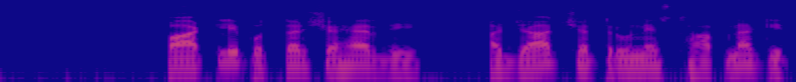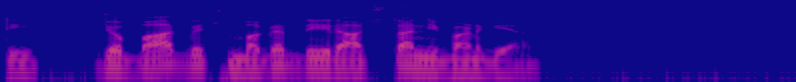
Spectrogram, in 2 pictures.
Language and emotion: Punjabi, neutral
